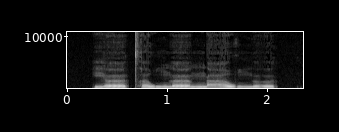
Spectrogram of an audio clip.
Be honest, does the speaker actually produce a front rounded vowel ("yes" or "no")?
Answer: yes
